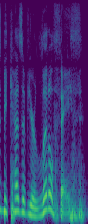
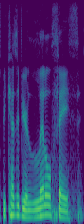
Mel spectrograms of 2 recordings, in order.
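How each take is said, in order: First: Slow, higher, dry mocking lean on "little"; a little sarcastic. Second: Said in the usual way. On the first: Shown as a demonstration. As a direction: tease them lightly, stretching "little". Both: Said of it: "Jesus gets a little bit sarcastic".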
